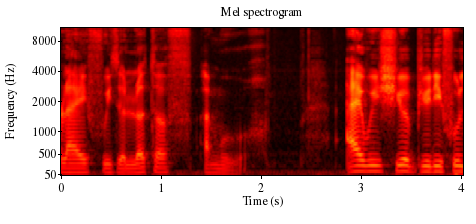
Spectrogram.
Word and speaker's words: amour: mean love in English so how do you pronounce love French you will say Amour Amur amor we use this word a lot but do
